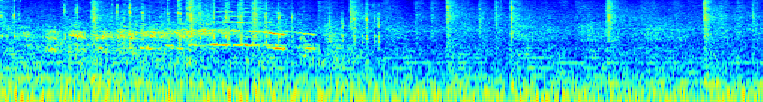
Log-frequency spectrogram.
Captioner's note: alien shrieking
